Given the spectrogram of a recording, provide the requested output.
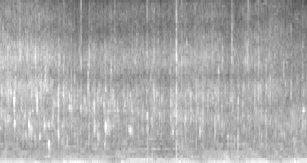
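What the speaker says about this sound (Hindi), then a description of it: "इसमें शामिल करेंगे प्याज।" Onions go into a pot for chicken qorma biryani, giving a steady, close sizzle with soft clanks of a spoon stirring throughout; no voices.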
